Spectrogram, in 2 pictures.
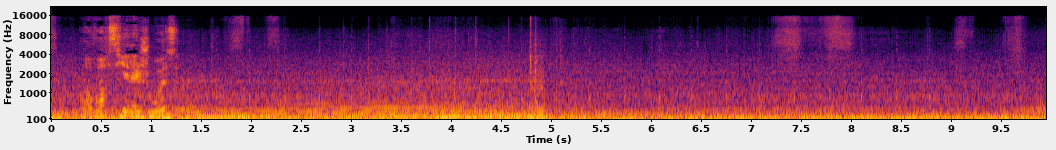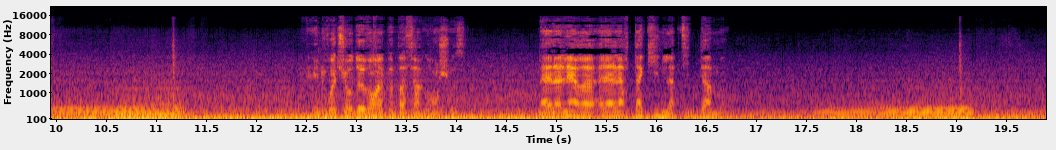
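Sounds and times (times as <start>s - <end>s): car engine accelerating: 0.0s - 15.1s, 16.8s - 19.9s.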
